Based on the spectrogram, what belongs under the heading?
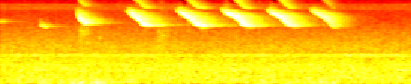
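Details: Saffron-billed sparrow of Brazilian forest interior; a series of five very high, thin descending slurred notes, evenly spaced about every third of a second, over faint background hiss.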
